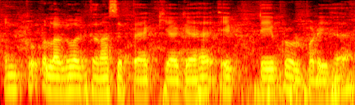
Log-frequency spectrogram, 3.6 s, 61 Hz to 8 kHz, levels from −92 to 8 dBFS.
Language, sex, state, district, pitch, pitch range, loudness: Hindi, male, Punjab, Fazilka, 110 Hz, 100-115 Hz, -18 LUFS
